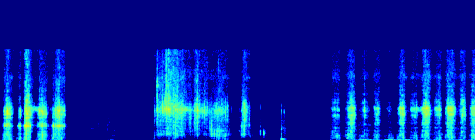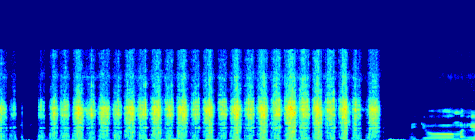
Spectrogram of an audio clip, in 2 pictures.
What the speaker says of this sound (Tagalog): Medyo mahirap po siyang lagariin.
